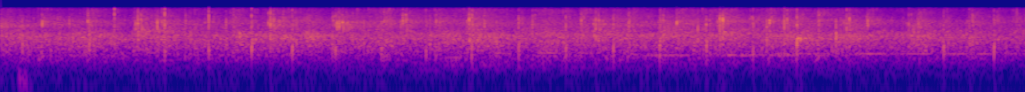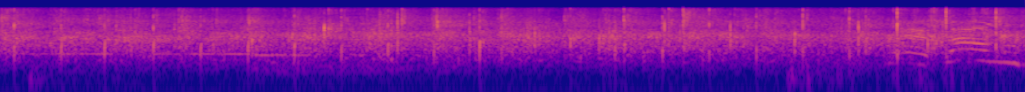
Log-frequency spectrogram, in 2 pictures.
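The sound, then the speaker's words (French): An audience claps for the Lord at a church prayer gathering, a dense, steady wash of many hands that holds at an even level throughout, with voices mixed in. “Yes, begin by clapping for taking us into the fifth day. Clap the Lord.”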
